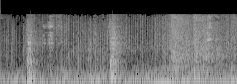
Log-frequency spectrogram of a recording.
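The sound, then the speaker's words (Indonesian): Heavy pounding from outside on a wooden bedroom window that faces a river: a few loud, low, booming thuds at irregular intervals, the last one longer and rougher, over a dull rumbling background with no voices. “Suara gedoran jendela itu pun disertai suara geraman yang sangat menakutkan.”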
